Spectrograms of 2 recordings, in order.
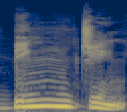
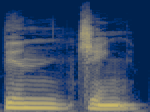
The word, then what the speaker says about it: binging: watching too much tv make sure that when you look at that ng that you don't pronounce it as bing jing it's not being it's been he joses i've been home in funky like binging binging usually when you see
